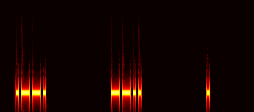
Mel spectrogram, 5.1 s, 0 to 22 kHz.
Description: Morse code, heard as a keyed tone, about 22 wpm, spaced as for 6 wpm, 700 Hz. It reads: PZE
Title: USA Call Signs - 8x Character Spacing - 22wpm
